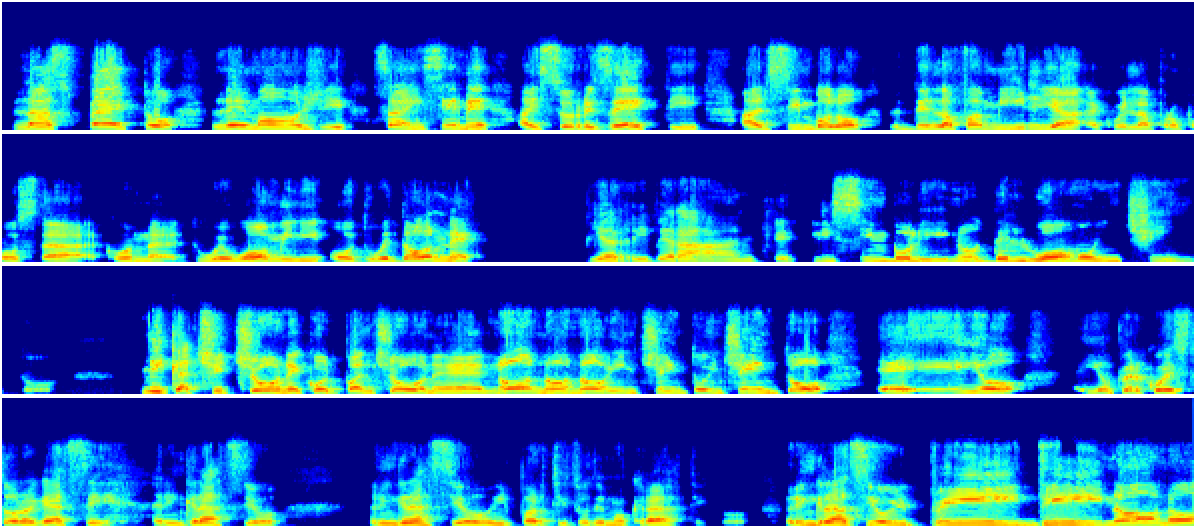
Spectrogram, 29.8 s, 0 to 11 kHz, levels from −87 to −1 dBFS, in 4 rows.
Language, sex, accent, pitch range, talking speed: Italian, male, native, 175-290 Hz, 105 wpm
